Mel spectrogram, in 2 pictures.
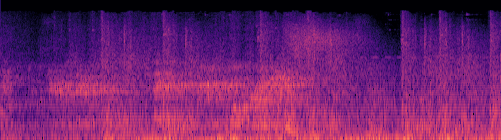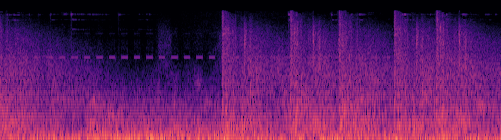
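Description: Gunshots crack from a game in quick bursts.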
